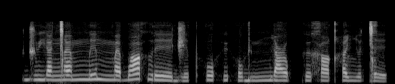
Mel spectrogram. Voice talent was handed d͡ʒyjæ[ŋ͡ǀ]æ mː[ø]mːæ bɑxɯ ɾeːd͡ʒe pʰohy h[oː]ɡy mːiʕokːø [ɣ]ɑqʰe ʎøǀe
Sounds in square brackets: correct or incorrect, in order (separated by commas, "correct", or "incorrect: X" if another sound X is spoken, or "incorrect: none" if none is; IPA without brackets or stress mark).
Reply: correct, incorrect: e, incorrect: o, incorrect: x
